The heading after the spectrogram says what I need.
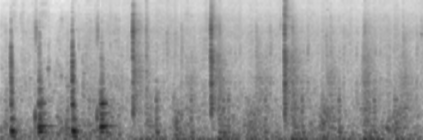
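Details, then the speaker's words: Car body rocked by hand: short creaks and dry crunches about three a second from the rear suspension, traced to the silent block right under the rear arm bushing; rear arms are to be replaced. "Скрипит, хрустит. Всего лишь. Источник скрипа у нас находится вот здесь. Ровно под втулкой."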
